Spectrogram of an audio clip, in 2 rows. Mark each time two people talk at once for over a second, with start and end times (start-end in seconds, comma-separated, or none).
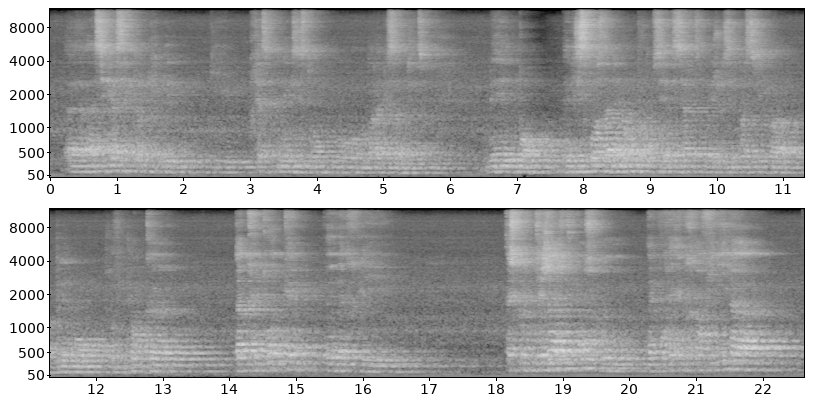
none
